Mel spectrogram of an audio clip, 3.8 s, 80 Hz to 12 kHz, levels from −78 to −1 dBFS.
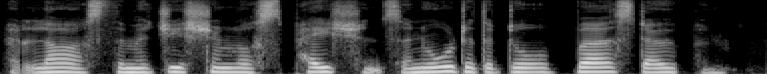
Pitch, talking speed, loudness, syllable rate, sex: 185 Hz, 190 wpm, -19 LUFS, 5.4 syllables/s, female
